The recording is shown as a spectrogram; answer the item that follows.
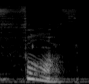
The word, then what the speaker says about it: Thoth: Thoth top thought out there are 175 thousand ways to pronounce it we're going with Thoth personal preference beautiful deck my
